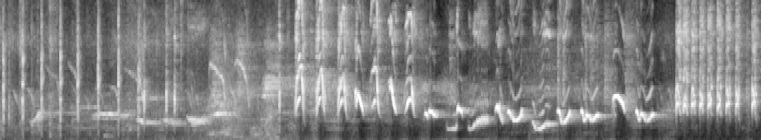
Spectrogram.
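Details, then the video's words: White-rumped shama singing vigorously in search of a rival: a messy start of mixed notes, then a rapid series of loud, wavering whistled phrases repeated about four times a second, ending in bright high trills. "Murai gacor cari Lawan"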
